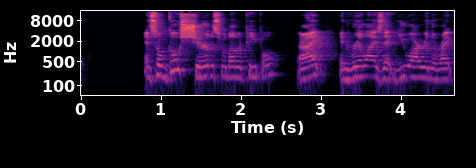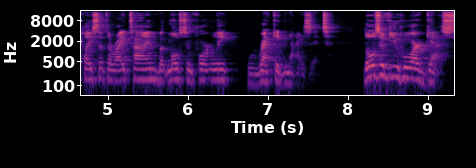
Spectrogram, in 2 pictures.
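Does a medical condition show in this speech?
No.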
